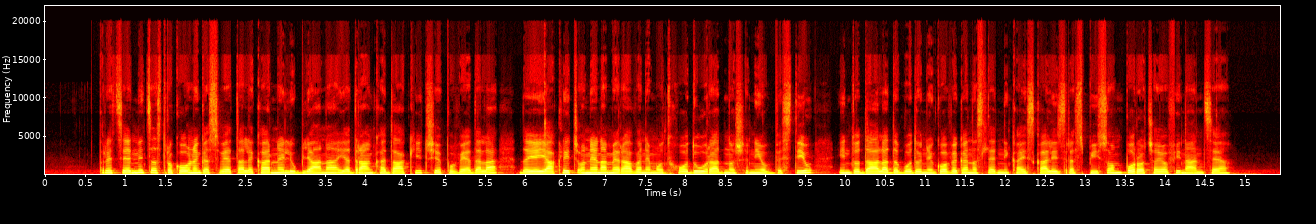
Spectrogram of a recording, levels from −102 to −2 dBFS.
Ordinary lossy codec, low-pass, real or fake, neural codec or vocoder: Opus, 32 kbps; 19.8 kHz; fake; vocoder, 44.1 kHz, 128 mel bands every 256 samples, BigVGAN v2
